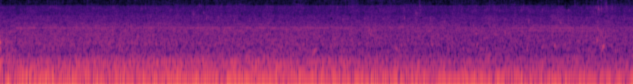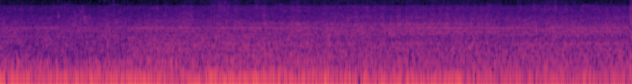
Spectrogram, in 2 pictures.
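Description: Steady rushing outdoor noise with a strong low rumble and a faint, steady high whine that stops near the end.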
